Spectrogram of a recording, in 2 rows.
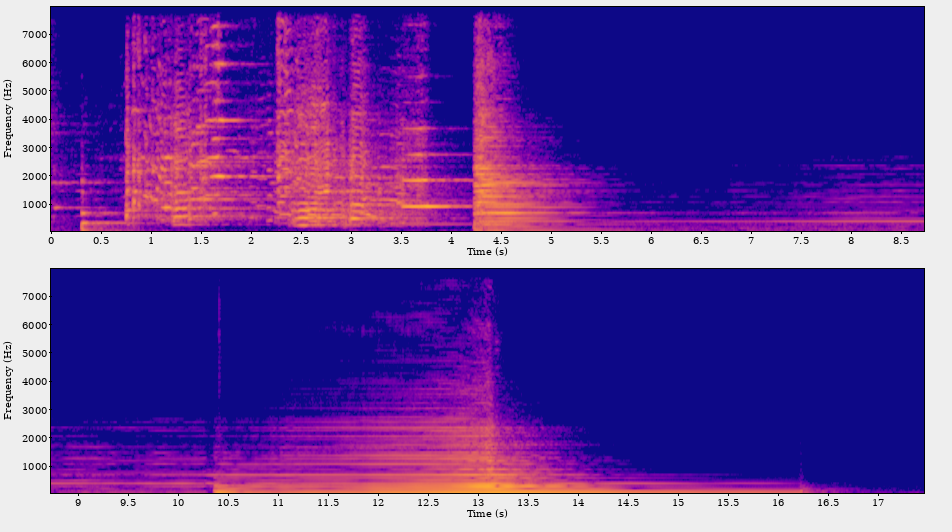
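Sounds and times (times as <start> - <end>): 
string quartet: 0.0 - 5.7, 7.4 - 15.3.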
